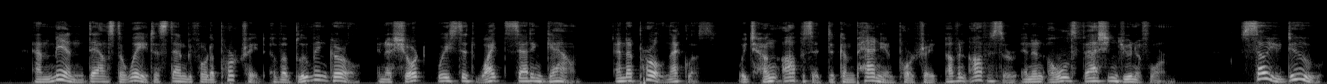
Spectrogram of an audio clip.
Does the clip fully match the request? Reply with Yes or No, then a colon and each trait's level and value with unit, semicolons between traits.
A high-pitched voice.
No: medium, 140 Hz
